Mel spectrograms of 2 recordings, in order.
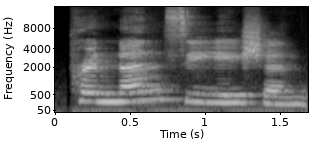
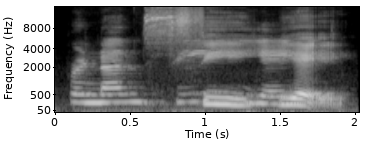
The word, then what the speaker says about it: pronunciation: word pronunciation yes so pronunciation it's actually five so yes five syllables and so what happened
